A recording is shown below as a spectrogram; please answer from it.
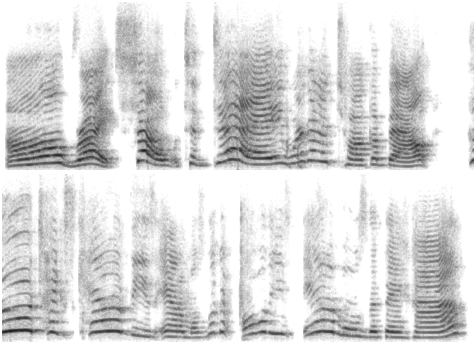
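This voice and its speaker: A woman's voice: high-pitched, very animated, takes it slowly, fairly bright tone, lo-fi sound. A woman teacher giving a read-aloud lesson to young children, speaking simply and encouragingly, with questions to the listeners.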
